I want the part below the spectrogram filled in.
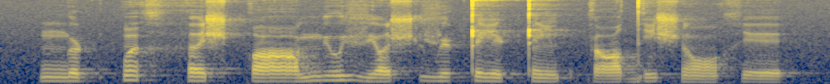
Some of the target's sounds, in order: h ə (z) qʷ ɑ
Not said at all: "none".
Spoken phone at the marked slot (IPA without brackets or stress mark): ʃ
